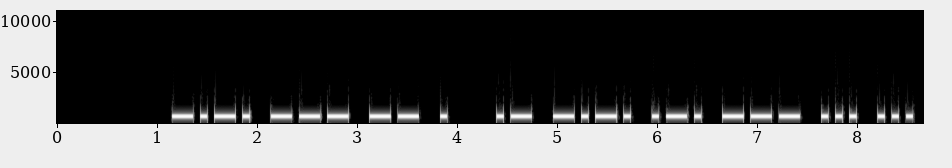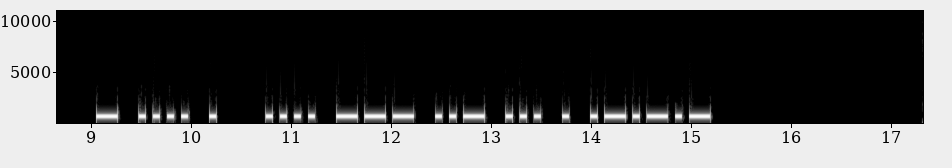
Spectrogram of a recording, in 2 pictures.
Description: Morse code, heard as a keyed tone, about 17 wpm, 700 Hz. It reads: COME ACROSS THE HOUSE.
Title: Sentences from Top 700 Words 17wpm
